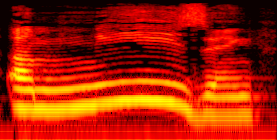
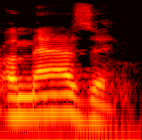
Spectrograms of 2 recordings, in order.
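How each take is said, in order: First: "Amazing" stretched slowly with an E vowel, a-MEE-zing; mock girly "Amazing" with an E sound. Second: "amazing" with a clear A sound, a-MAY-zing; "amazing" as the preacher would settle for; pronunciation. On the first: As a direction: drawl "Amazing" the girls' way, A turned to E. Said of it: "how you get an E sound out of an A". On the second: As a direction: say "amazing" properly with the A vowel. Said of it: "I would even settle for". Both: Shown as a demonstration.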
